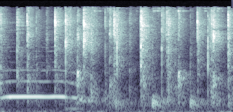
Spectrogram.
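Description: A short burst of audience applause, many hands clapping in a dense, steady patter that fills the whole moment, with a brief high tone at the very start.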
